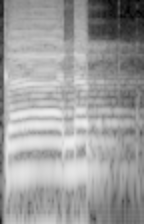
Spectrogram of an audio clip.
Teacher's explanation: कानत अलिफ मद्दा, अलिफ हमेशा मद्दा होता है, अलिफ से पहले ज़बर होता है। अलिफ मद्दा को एक अलिफ के बराबर खींच कर पढ़ेंगे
